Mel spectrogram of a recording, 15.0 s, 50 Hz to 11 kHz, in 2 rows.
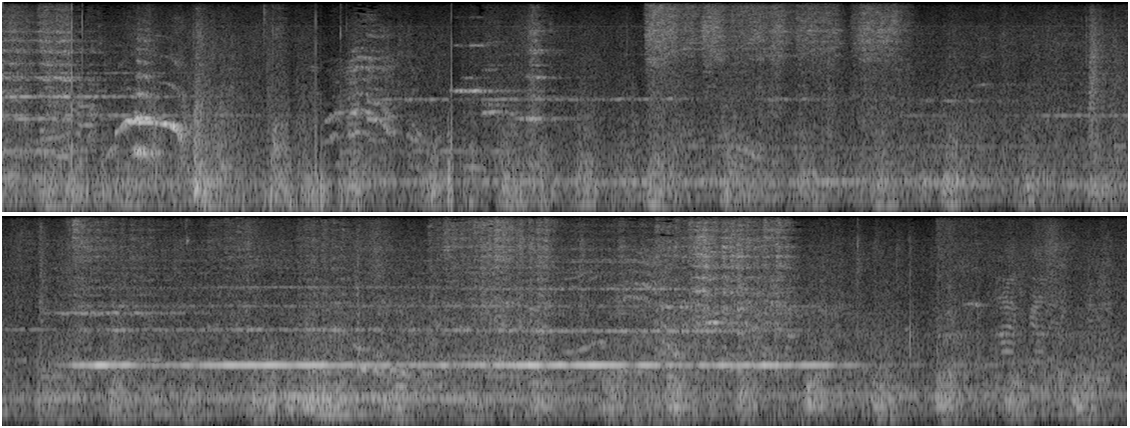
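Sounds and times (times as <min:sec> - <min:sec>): high-pitched wheel squeal: 0:00.0 - 0:01.3, 0:03.0 - 0:05.5, 0:07.0 - 0:13.2
train wheels clattering on rails: 0:00.0 - 0:15.0.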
